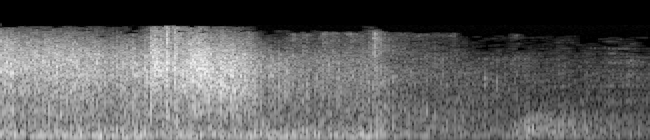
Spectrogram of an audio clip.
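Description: A structure sways and collapses after a blast and a terrible recoil blow, in a long, loud roar of crashing debris and rumble that holds steady for about two seconds, then gradually fades. No voices.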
